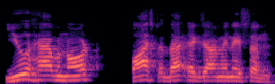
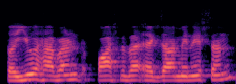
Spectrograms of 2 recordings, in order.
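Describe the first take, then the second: First: Slow dictation with "have not" said as two separate words; full form. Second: Slow, careful dictation with "haven't" run together as one word; contracted form. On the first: Teacher to students, dictating the uncontracted long form slowly. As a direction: stretch "have not" apart, word by word. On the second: Teacher to students, dictating the contracted form slowly. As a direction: spell out the short form "haven't" slowly for the class. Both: Shown as a demonstration. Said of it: "you will speak this sentence in another way".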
